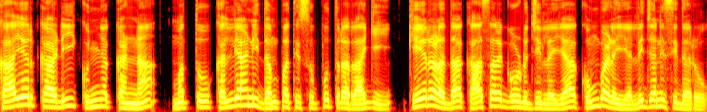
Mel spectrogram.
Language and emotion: Kannada, neutral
